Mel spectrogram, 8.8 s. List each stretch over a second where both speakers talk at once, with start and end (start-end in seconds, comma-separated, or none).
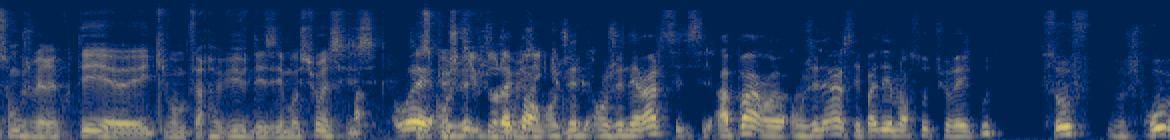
3.0-4.3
